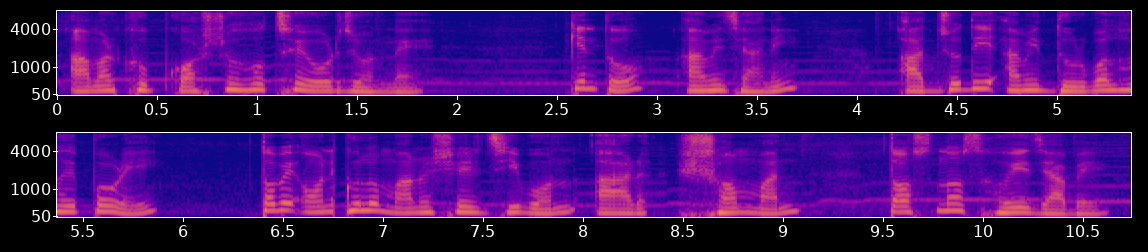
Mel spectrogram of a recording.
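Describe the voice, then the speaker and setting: A man's voice: high voice, darkish tone. A man narrating a scripted love story in the first person, in an emotive, dramatic manner.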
